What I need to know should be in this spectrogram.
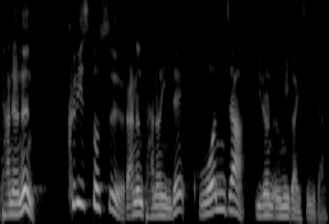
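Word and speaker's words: Χριστός: 그리스도라는 이 단어는 크리스토스라는 단어인데 구원자 이런 의미가 있습니다.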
